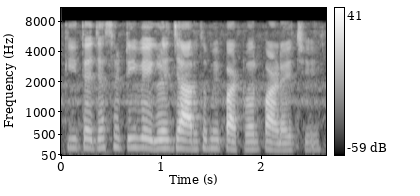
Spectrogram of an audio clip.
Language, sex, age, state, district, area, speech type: Marathi, female, 30-45, Maharashtra, Ratnagiri, rural, spontaneous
